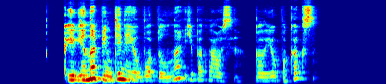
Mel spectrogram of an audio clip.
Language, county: Lithuanian, Vilnius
